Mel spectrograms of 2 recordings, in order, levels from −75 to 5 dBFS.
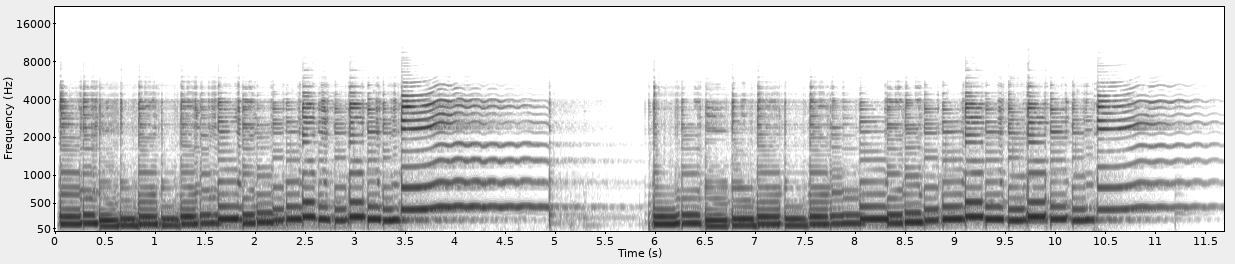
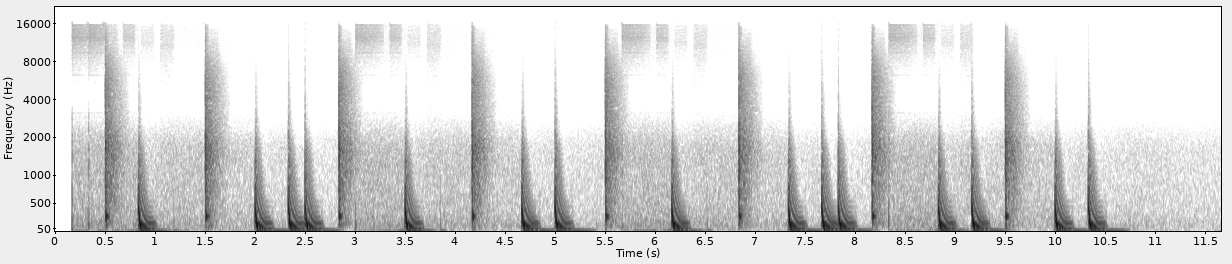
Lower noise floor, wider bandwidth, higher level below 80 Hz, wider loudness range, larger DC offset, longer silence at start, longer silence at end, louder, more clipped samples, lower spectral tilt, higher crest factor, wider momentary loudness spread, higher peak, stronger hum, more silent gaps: about the same, -49 dBFS vs -50 dBFS; second, 6 kHz vs 16.5 kHz; second, -46 dBFS vs -26 dBFS; about the same, 4 LU vs 2 LU; neither; about the same, 0.05 s vs 0.15 s; second, 0.2 s vs 1 s; about the same, -14 LUFS vs -16 LUFS; second, under 0.1% vs 0.5%; first, -8.5 dB/octave vs -7 dB/octave; about the same, 14 dB vs 16 dB; second, 11 LU vs 19 LU; about the same, 0 dBFS vs 0 dBFS; neither; neither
